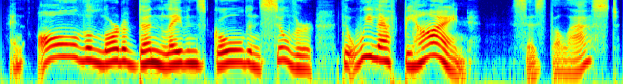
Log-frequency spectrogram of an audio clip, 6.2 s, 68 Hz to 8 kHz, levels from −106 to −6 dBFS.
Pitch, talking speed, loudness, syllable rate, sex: 225 Hz, 155 wpm, -16 LUFS, 3.8 syllables/s, female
